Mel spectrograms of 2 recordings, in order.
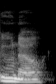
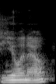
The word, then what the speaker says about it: UNO: It's not UNO, it's UNO.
